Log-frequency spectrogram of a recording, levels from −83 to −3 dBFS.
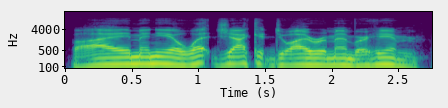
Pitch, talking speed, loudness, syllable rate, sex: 120 Hz, 195 wpm, -16 LUFS, 4.9 syllables/s, male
